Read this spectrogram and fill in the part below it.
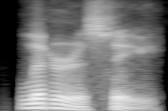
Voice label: "literacy", American

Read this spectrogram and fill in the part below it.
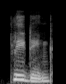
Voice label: "pleading", Indian; Dictionary

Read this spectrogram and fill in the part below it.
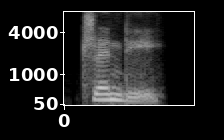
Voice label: "trendy", Indian

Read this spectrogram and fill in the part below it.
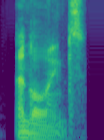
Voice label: "anoint", British

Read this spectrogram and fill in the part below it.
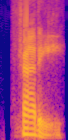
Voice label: "faddy", American

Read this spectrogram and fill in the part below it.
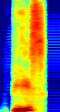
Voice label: "pease", Indian; Dictionary

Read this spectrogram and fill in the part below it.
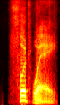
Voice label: "footway", American

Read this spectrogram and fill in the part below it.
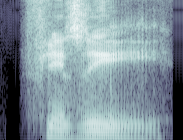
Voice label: "fusee", American

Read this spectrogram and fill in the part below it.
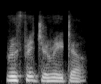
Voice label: "refrigerator", Indian

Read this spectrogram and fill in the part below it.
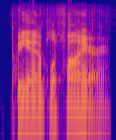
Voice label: "Preamplifier", American

